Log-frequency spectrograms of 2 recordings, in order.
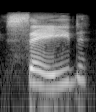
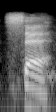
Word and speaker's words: said: Okay, instead of saying said with a long A, this is said.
